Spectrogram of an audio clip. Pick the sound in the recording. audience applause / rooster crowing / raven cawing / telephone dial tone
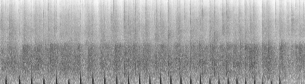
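audience applause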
